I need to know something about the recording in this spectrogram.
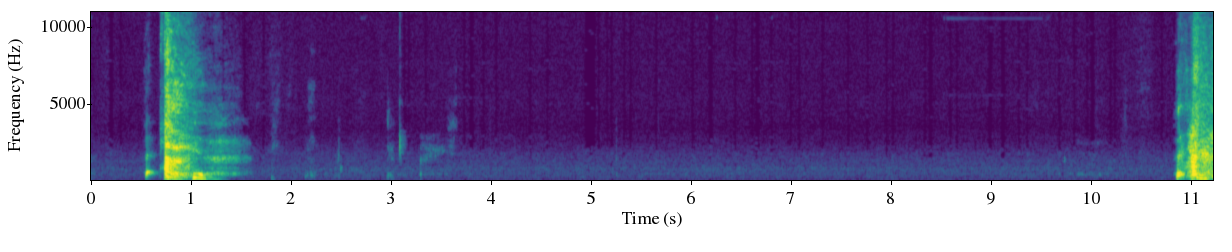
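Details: Two sharp, explosive single sneezes separated by a long silence.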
